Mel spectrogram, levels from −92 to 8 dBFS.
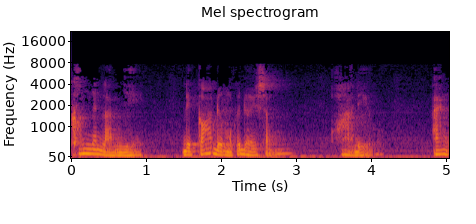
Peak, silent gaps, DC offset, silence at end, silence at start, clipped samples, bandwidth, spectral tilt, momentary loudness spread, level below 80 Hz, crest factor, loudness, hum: -6 dBFS; none; under 0.1%; 0 s; 0 s; under 0.1%; 7.8 kHz; -7.5 dB/octave; 22 LU; -38 dBFS; 16 dB; -22 LUFS; none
